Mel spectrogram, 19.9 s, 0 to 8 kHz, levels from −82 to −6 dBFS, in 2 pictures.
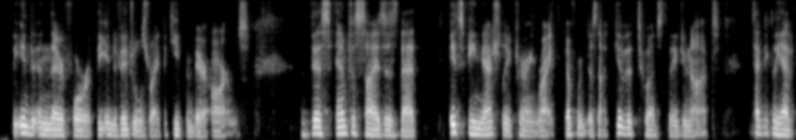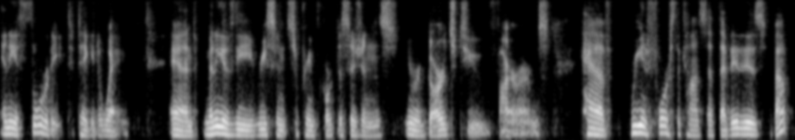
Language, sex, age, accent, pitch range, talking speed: English, male, 20-39, American, 110-135 Hz, 180 wpm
